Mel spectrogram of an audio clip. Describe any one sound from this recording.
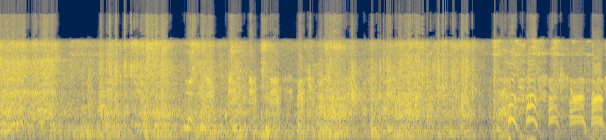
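A wooden shed creaks and crashes over onto the ground.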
